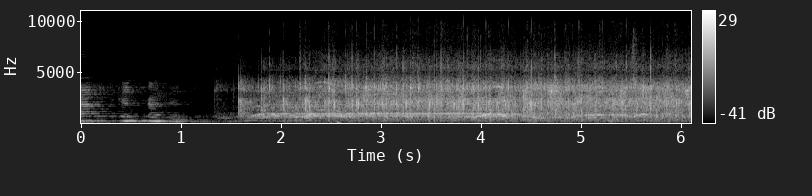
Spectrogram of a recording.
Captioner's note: applause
